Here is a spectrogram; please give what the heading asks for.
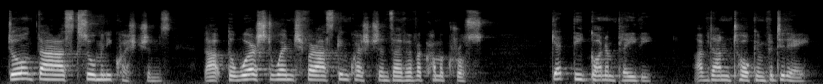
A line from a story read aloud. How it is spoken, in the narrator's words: he said sharply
